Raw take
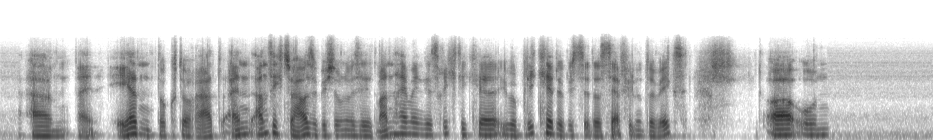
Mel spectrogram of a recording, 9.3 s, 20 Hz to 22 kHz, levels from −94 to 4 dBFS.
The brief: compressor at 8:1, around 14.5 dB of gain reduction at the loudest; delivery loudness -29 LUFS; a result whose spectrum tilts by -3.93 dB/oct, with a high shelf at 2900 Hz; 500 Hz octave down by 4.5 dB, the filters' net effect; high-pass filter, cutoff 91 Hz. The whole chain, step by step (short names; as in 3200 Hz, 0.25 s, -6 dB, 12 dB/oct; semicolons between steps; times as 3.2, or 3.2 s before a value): HPF 91 Hz; bell 500 Hz -5.5 dB; high shelf 2900 Hz -5 dB; compressor 8:1, threshold -30 dBFS; gain +6 dB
